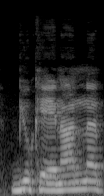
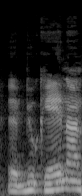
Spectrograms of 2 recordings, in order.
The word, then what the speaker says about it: Buchanan: fa Fabrizio romano che bu kenan perché se non sbaglio si pronuncia così essendo canadese il giocatore è praticamente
